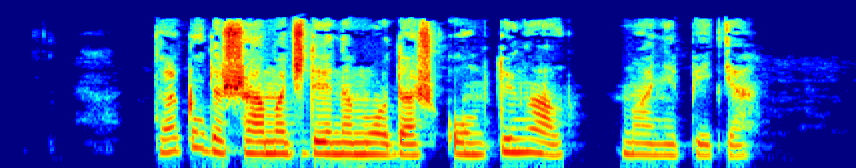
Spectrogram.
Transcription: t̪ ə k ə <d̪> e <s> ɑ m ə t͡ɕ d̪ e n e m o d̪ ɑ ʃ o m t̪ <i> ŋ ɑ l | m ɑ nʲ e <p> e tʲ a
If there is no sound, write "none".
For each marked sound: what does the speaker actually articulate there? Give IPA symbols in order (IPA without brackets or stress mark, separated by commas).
d̪, ʃ, y, p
